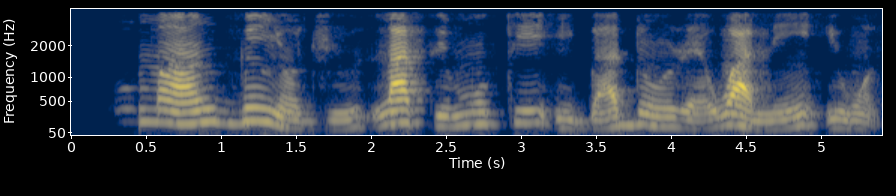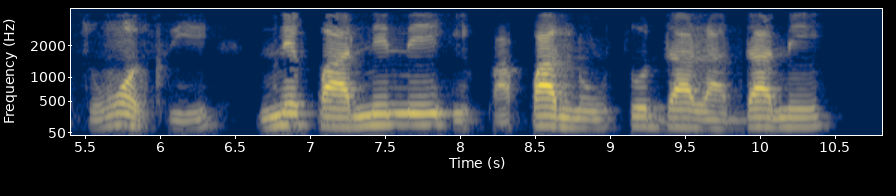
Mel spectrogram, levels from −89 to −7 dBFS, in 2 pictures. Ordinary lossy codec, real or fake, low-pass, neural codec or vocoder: AAC, 24 kbps; real; 3.6 kHz; none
